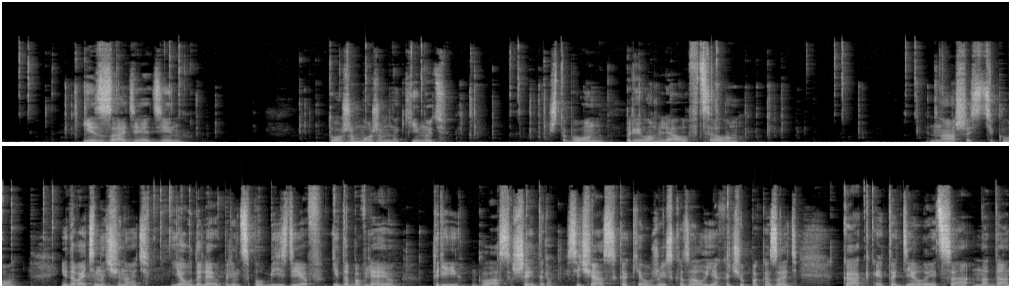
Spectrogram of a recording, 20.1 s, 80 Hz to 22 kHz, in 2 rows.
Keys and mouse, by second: 0.6 shift+d, 1.0-3.4 middle drag, 3.0 Delete, 3.4-4.1 drag, 4.1-11.5 middle drag, 4.6 shift+d, 5.3 r, 7.6 g, 8.6 s, 9.1 s, 11.5 click, 11.6 middle click, 11.8 click, 11.9-20.1 middle drag, 12.0 Delete, 13.3 shift+a.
